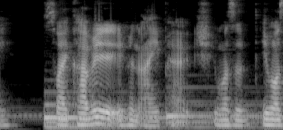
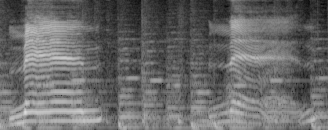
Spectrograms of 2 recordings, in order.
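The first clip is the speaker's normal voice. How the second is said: groaning; 9 semitones higher, 5 dB louder than usual. Real, not acted. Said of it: "I forgot the story is so dark".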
